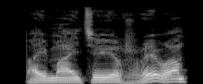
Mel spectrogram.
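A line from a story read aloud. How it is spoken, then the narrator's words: Growling from mouth corner. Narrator (Russian): прорычал Станислав левым краем губ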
